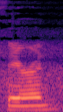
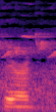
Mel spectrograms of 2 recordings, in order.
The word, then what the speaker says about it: Theron: kind of like Sharon it rhymes with Sharon so that's how you pronounce my last name is Farah joining us Charlize Theron babe bra they came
